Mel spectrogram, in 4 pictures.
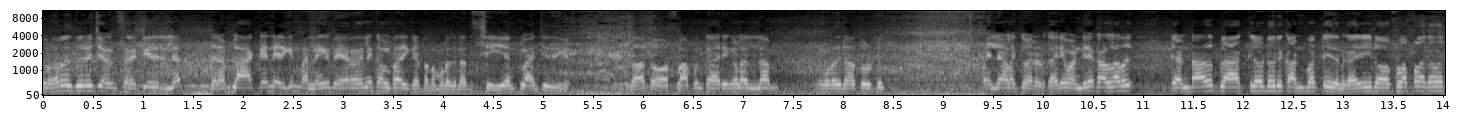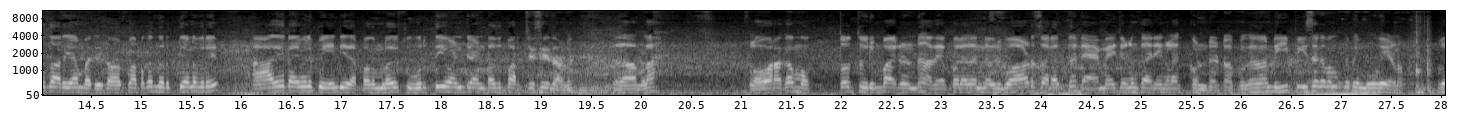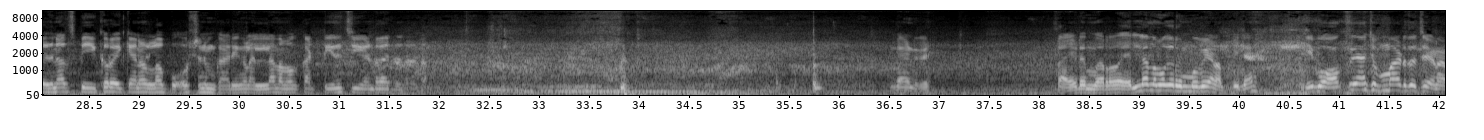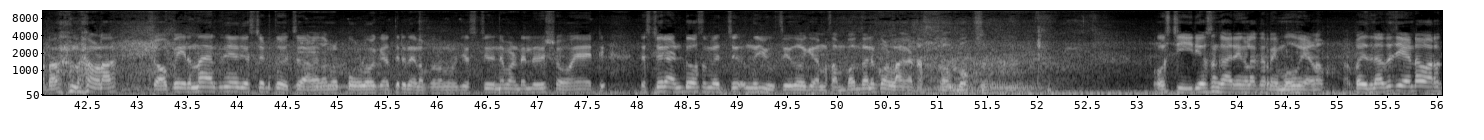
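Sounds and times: road traffic rumble: 0.0s - 56.0s
vehicle engine passing: 30.5s - 45.5s, 49.0s - 56.0s.

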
